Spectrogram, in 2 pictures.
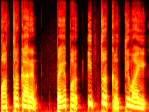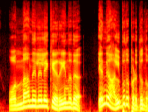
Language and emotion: Malayalam, surprised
